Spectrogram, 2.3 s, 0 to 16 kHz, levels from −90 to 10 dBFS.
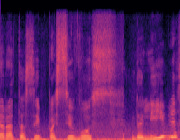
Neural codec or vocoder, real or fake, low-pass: vocoder, 44.1 kHz, 128 mel bands every 256 samples, BigVGAN v2; fake; 14.4 kHz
